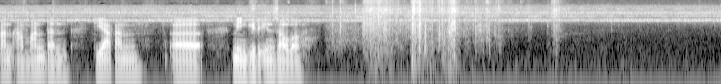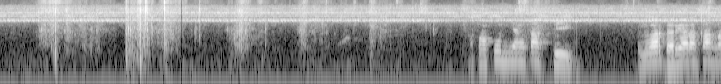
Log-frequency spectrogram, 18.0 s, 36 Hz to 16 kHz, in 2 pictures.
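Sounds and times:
crickets and insects chirring: 0.0s - 18.0s
crackles and rustles in ground cover: 3.5s - 7.8s, 9.3s - 18.0s.

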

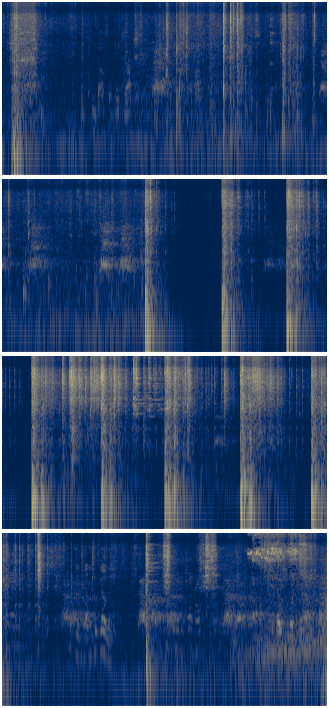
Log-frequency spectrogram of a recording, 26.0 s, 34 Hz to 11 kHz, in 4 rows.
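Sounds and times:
battering ram slamming into door: 9.3s - 9.8s.

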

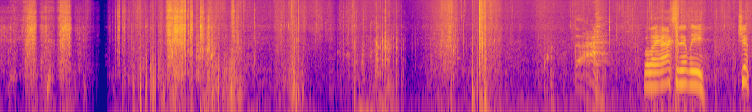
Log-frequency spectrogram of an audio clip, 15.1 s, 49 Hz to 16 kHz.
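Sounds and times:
metal bar scraping ice: 0.0s - 2.5s, 3.1s - 4.7s.

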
